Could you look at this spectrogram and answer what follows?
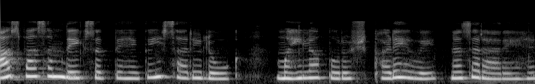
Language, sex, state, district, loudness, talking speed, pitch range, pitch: Hindi, female, Uttar Pradesh, Jyotiba Phule Nagar, -16 LUFS, 180 wpm, 275-325 Hz, 295 Hz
